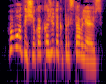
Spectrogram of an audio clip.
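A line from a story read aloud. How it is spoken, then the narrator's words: Snapping retort. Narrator (Russian): огрызнулся Каспер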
